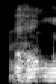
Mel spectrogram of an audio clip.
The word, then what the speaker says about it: أعوذ: Ya, bacanya a, huruf tipis, maka kita bacanya a. A bukan e. O tidak. Bacanya a.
